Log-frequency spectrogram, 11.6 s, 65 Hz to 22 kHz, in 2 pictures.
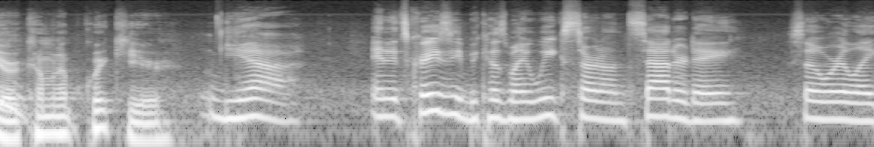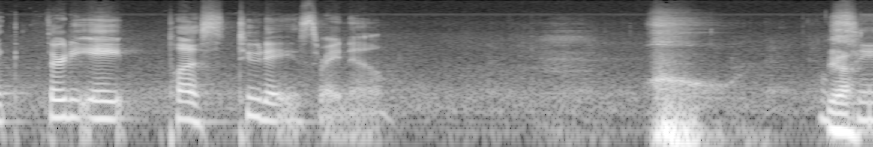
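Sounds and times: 
speech: 0:00.0 - 0:08.5, 0:11.3 - 0:11.6
person yawning: 0:10.2 - 0:11.6.

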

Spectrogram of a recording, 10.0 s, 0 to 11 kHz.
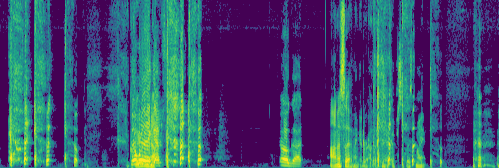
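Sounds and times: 
person coughing after smoking weed: 0:00.2 - 0:01.7, 0:02.8 - 0:04.2, 0:07.5 - 0:09.8
speech: 0:02.7 - 0:04.1, 0:05.7 - 0:09.9.

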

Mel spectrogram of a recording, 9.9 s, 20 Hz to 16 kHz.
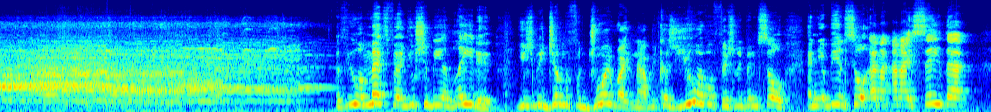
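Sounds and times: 
large crowd cheering and roaring: 0:00.0 - 0:03.4
speech: 0:03.4 - 0:09.8.

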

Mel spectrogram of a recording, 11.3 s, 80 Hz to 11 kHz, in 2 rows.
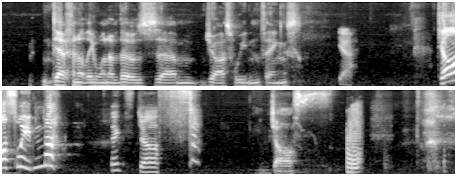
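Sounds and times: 
speech: 0:00.6 - 0:04.5, 0:05.4 - 0:06.4, 0:07.0 - 0:08.2, 0:08.9 - 0:10.2
short buzzy fart: 0:10.0 - 0:10.4.

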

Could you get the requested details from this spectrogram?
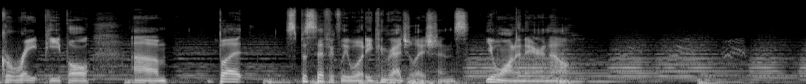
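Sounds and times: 
speech: 0:00.0 - 0:05.8
steady tonal musical backdrop: 0:00.0 - 0:08.0
crow cawing: 0:06.6 - 0:07.6.

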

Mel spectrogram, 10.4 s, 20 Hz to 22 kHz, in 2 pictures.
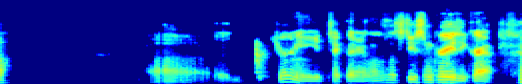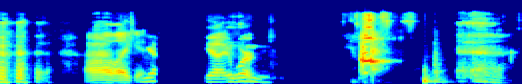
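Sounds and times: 
speech: 0:01.6 - 0:08.1
dog barking and yipping: 0:08.8 - 0:09.3.

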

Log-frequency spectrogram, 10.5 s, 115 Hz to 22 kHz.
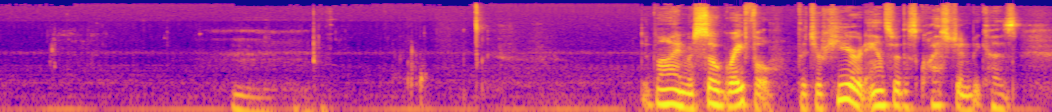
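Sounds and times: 
steady low hum: 0:00.0 - 0:10.5
person taking a swig of water, gulping and swallowing: 0:01.6 - 0:04.9
speech: 0:02.3 - 0:02.8, 0:06.4 - 0:10.5
soft mouth clicks and sips: 0:02.9 - 0:05.0.

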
